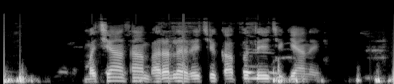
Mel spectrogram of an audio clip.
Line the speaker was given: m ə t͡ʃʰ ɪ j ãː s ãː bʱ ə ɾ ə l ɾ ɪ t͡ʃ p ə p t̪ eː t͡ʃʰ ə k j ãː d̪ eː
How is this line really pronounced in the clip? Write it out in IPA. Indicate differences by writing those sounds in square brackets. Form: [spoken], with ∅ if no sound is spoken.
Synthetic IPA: m ə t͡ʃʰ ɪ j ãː s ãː bʱ ə ɾ ə l ɾ ɪ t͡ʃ [k] ə p t̪ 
